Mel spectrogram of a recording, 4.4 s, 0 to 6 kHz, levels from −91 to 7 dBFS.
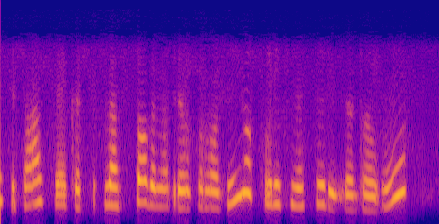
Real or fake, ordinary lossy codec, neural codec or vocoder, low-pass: fake; MP3, 32 kbps; codec, 24 kHz, 0.9 kbps, WavTokenizer, large speech release; 5.4 kHz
